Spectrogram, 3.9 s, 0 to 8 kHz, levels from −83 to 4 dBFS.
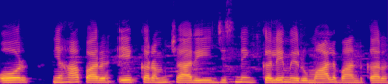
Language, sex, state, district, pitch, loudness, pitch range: Hindi, female, Uttarakhand, Uttarkashi, 195 Hz, -16 LUFS, 190-205 Hz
